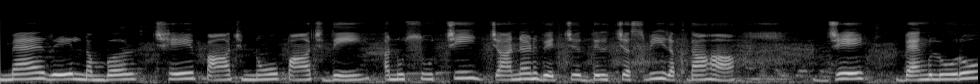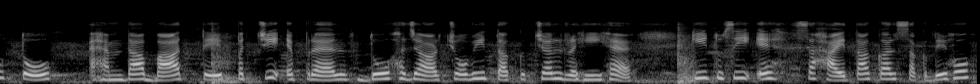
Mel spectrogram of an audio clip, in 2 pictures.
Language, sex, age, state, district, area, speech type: Punjabi, female, 30-45, Punjab, Kapurthala, urban, read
